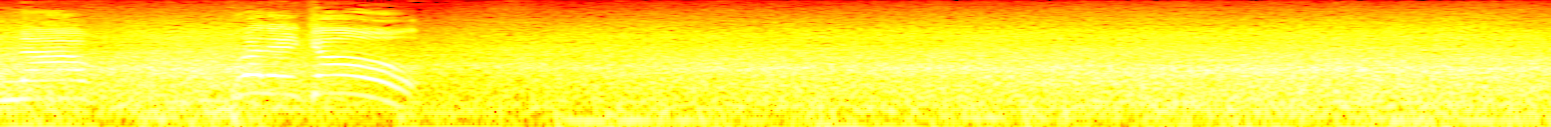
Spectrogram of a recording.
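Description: A stadium crowd roars and cheers loudly.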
